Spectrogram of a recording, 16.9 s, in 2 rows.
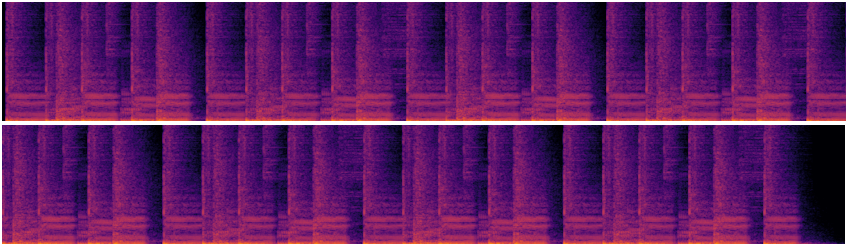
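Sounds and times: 
metal music: 0.1s - 16.6s.

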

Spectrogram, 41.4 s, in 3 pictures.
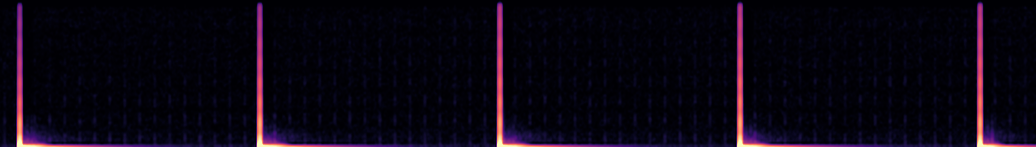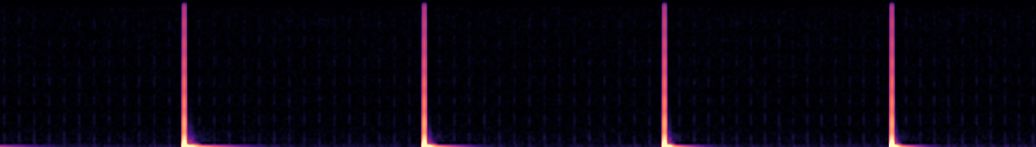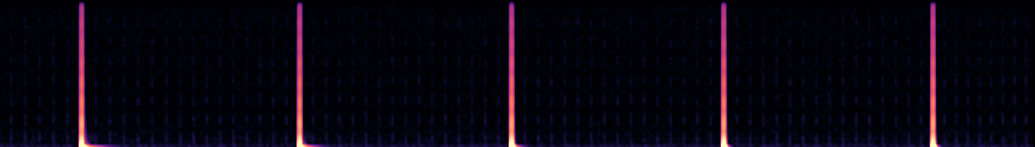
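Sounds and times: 
drum machine bass drum sample: 0.3s - 2.0s, 3.5s - 5.2s, 6.7s - 8.4s, 9.9s - 11.5s, 13.1s - 14.3s, 16.3s - 17.2s, 19.5s - 20.2s, 22.7s - 23.3s, 25.8s - 26.3s, 28.8s - 29.2s, 31.7s - 32.0s, 34.5s - 34.7s.

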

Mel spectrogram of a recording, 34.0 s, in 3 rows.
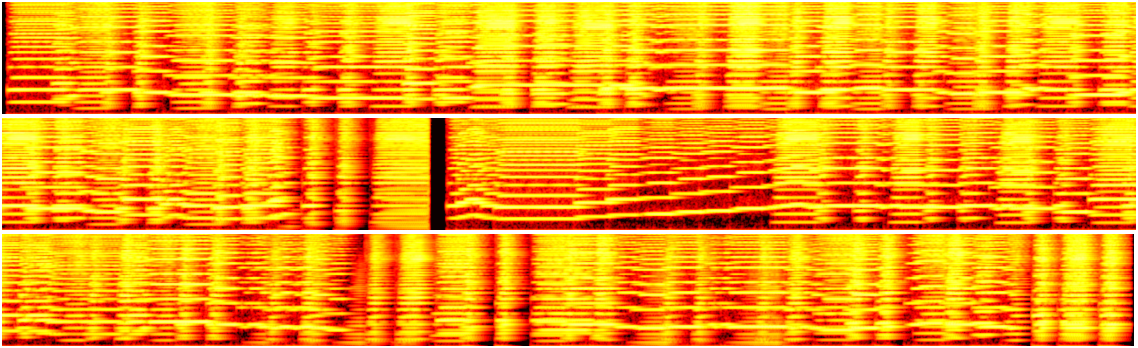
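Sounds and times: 
accordion: 0.1s - 33.9s.

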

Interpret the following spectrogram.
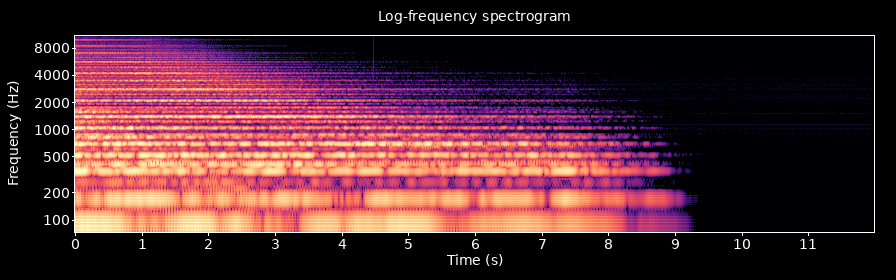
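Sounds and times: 
synth orchestra mix: 0.0s - 9.0s.

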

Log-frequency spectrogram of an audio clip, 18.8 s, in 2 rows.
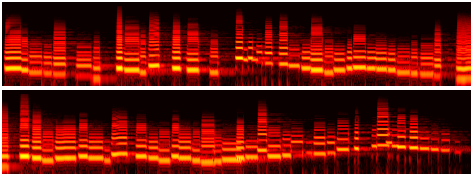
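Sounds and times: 
saxophone: 0.1s - 18.7s.

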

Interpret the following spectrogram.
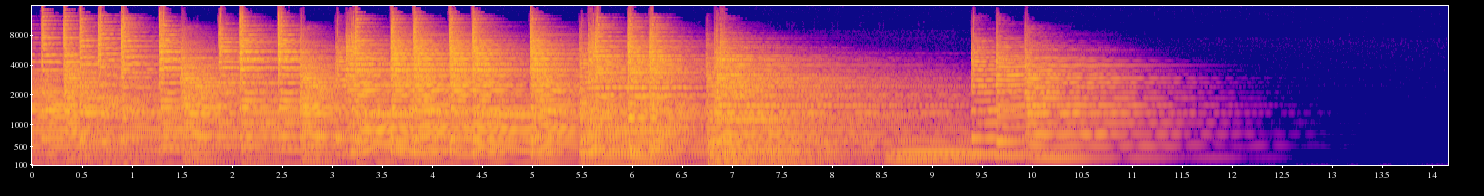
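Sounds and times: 
tacky piano: 0.0s - 11.2s.

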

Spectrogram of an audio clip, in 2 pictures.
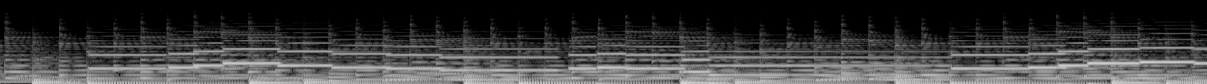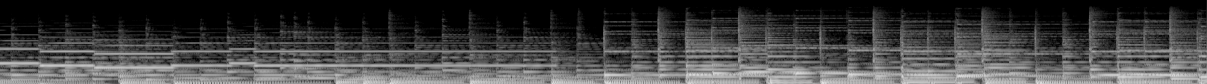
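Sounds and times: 
folk music: 0.3s - 24.1s.

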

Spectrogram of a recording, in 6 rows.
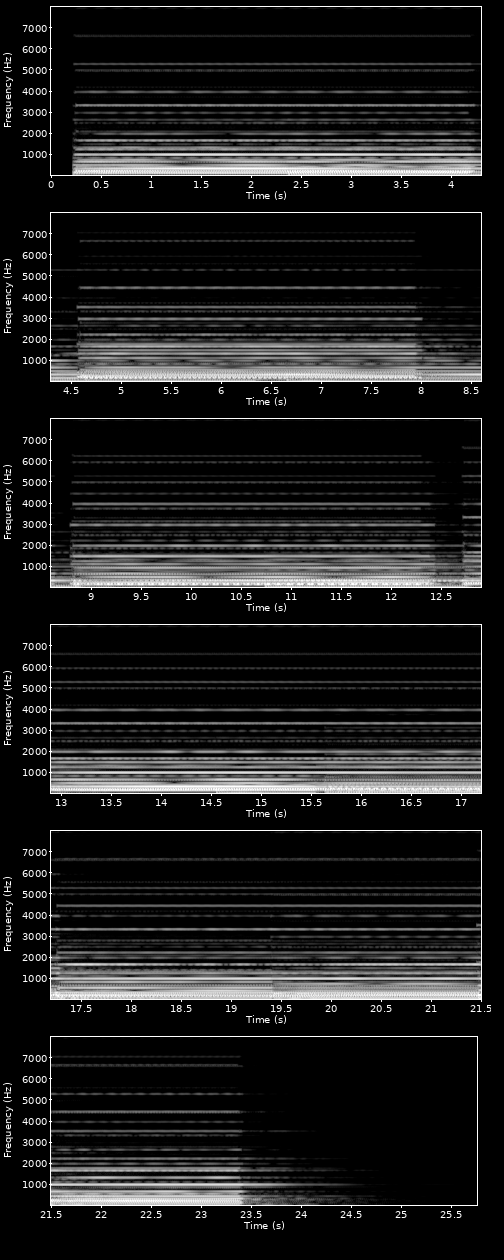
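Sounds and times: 
cathedral organ: 0.2s - 24.6s.

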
